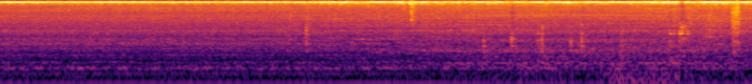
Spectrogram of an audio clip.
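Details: Newly installed replacement oil-fired boiler, burner firing up on first start: steady even roaring hiss with no pulsing, popping or rumble; burner firing cleanly.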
